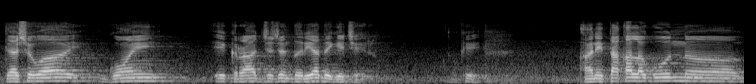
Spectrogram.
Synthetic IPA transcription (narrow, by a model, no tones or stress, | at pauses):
t̪jaɕeʋaɡõj | ekɾad͡ʑjəd͡ʑənd̪əɾijad̪eɡet͡ɕḛɾ | oke | añit̪akalaɡuːn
